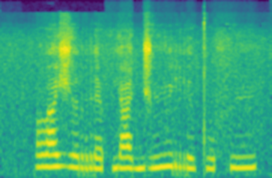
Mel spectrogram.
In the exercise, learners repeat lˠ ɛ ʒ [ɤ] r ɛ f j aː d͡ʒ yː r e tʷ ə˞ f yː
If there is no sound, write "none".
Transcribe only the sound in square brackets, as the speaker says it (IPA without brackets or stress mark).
ɤ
